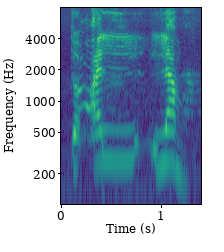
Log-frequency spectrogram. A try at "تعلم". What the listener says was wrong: تعلم بھائی زیر ہی رہے گی.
